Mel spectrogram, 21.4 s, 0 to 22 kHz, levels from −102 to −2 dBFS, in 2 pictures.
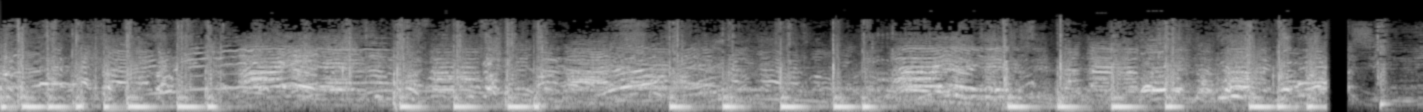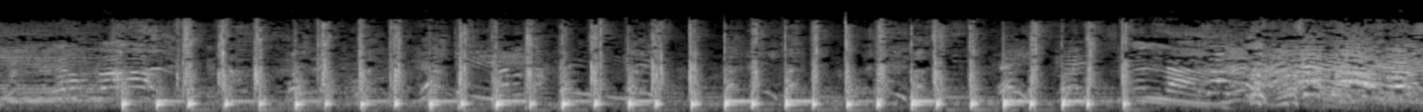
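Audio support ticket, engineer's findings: Nothing stood out on listening; no findings to log against this ticket.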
